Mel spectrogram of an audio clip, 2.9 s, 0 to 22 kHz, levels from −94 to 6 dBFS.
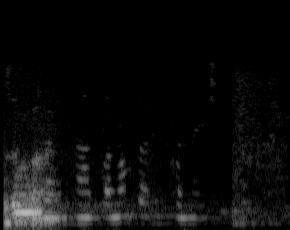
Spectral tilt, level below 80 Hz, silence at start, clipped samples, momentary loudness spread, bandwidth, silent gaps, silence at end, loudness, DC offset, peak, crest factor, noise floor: -11 dB/octave; -76 dBFS; 0.05 s; under 0.1%; 23 LU; 2.4 kHz; none; 1.05 s; -33 LUFS; under 0.1%; -22 dBFS; 16 dB; -71 dBFS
